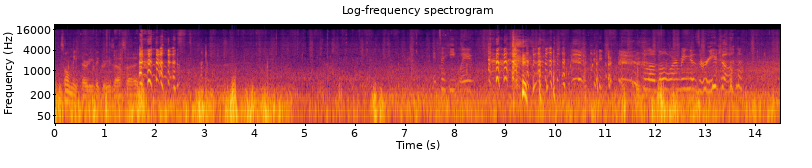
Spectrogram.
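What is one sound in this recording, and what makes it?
A young woman talks and laughs close by, outdoors.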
